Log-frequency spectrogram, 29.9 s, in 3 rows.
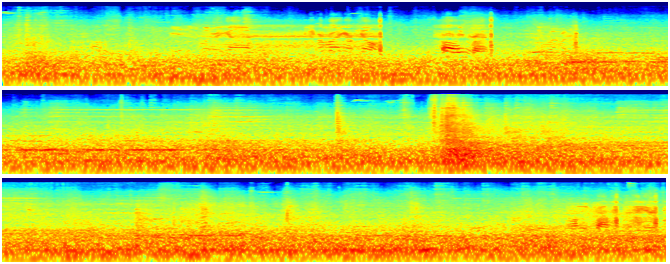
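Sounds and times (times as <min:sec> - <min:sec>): train cars rumbling: 0:00.0 - 0:29.9
high-pitched wheel squeal: 0:10.4 - 0:14.1, 0:19.2 - 0:20.6.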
